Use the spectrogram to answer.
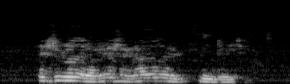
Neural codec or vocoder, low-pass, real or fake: none; 7.2 kHz; real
